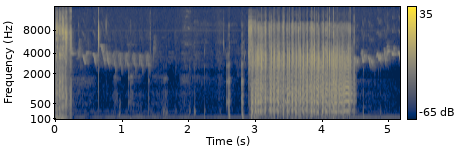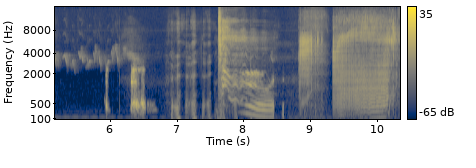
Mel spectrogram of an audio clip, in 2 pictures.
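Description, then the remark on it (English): A loud, drawn-out fart rips through the middle, followed by shorter sputtering bursts, with scattered chirpy, whistling noises and brief voices around it. “He just farted too.”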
